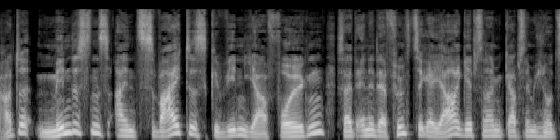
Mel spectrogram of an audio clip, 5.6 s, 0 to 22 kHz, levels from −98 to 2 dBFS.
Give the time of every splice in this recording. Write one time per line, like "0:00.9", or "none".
0:03.3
